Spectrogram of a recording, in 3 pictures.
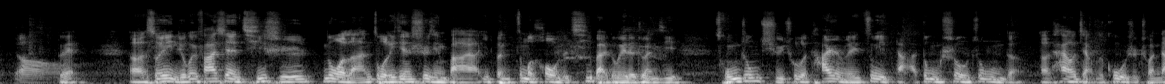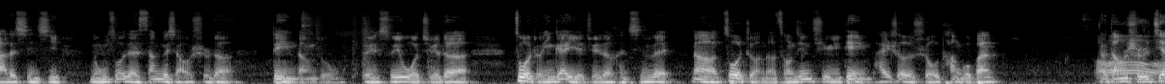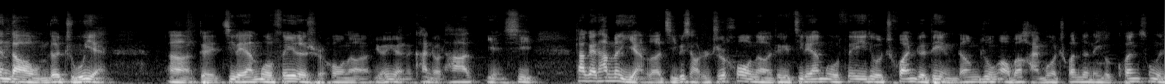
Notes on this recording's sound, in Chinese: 跑题大会现场版。本期节目在线下活动录制，所以会有一些杂音。同时在 64 分钟后为答读者问环节。因收音问题，提问声音很小。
